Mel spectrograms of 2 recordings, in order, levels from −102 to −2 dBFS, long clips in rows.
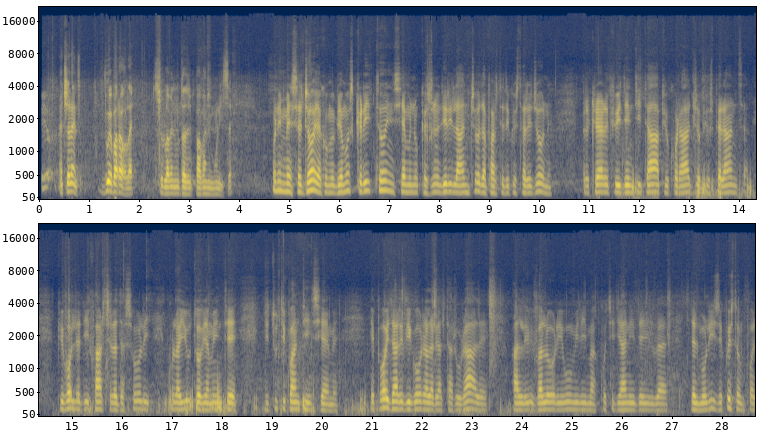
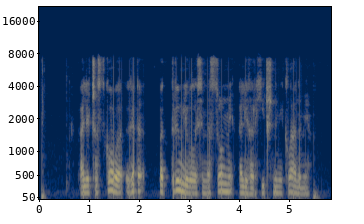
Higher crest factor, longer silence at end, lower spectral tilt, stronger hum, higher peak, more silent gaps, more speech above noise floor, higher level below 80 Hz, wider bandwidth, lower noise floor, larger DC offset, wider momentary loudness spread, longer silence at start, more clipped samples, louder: about the same, 20 dB vs 18 dB; second, 0 s vs 0.25 s; about the same, -6 dB/octave vs -5.5 dB/octave; neither; first, 0 dBFS vs -22 dBFS; neither; second, 27 dB vs 39 dB; first, -52 dBFS vs -62 dBFS; first, 18.5 kHz vs 8 kHz; second, -46 dBFS vs -78 dBFS; neither; first, 15 LU vs 9 LU; about the same, 0.05 s vs 0.05 s; neither; first, -19 LUFS vs -40 LUFS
